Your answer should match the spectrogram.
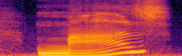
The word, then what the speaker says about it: mascarpone: Well, here's how you should be saying it. It's mascarpone.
